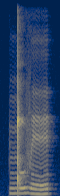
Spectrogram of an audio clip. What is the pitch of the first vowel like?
rising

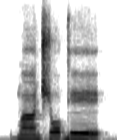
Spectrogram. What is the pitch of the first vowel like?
low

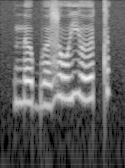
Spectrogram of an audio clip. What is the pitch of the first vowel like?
low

